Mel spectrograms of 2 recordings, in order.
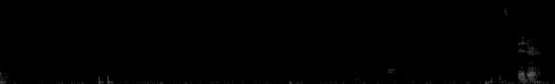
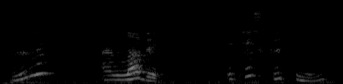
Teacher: please notice the opposing opinion is stressed that is hate versus love bitter versus good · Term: contrastive stress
